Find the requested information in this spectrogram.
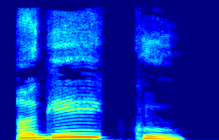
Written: ಅಗೆಯಿಕ್ಕು

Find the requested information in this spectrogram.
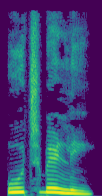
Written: ಊಚಬೆಳ್ಳಿ

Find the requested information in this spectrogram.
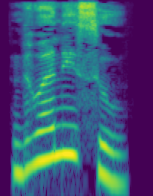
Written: ಧ್ವನಿಸು

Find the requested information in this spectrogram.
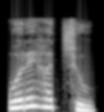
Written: ಒರೆಹಚ್ಚು

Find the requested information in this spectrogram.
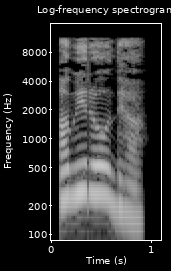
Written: ಅವಿರೋಧ

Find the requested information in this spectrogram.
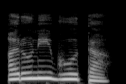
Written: ಅರುಣೀಭೂತ

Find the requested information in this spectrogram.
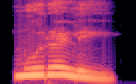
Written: ಮುರಳಿ

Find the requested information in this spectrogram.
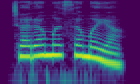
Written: ಚರಮಸಮಯ

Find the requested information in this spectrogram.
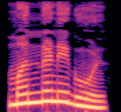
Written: ಮನ್ನಣೆಗೊಳ್

